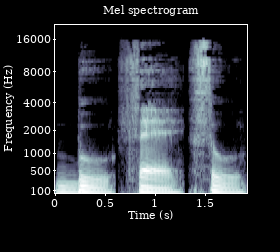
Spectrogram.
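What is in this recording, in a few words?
"buthethu", concatenated syllables; Affixing experiment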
